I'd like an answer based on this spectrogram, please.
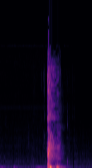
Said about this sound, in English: Really struggling with this cough. I cannot shake it.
